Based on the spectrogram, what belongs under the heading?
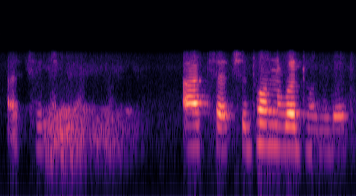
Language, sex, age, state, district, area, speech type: Bengali, female, 18-30, West Bengal, Paschim Bardhaman, urban, conversation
